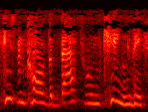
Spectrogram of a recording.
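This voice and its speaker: An actress playing a wealthy, plump, fretful wife in a 1970s radio drama, with a fluttery, halting, repetitive delivery. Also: female voice, fairly high pitch, close to an everyday voice. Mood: distraught, pleading. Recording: dull, noisy vintage radio broadcast.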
